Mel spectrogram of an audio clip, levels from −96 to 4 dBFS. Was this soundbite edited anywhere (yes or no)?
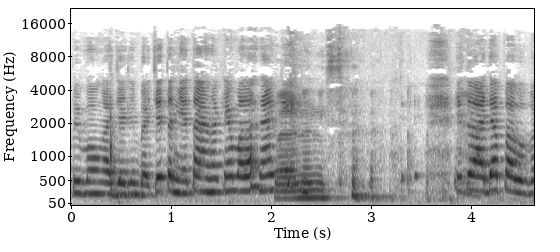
no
